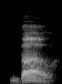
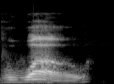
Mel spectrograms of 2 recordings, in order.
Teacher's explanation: So this isn't like whoa. You don't pronounce the W sound there. It's just bo. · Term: Holam wow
